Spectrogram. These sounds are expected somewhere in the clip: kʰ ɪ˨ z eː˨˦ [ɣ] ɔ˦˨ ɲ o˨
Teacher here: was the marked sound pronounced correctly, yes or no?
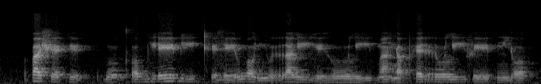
no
